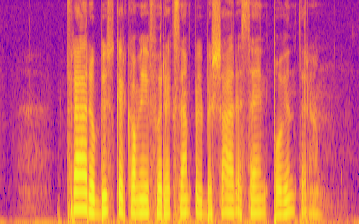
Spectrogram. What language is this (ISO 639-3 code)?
nor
